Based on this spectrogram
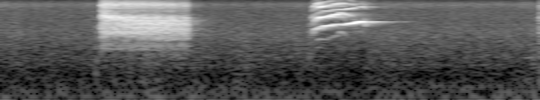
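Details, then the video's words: Greater green leafbird, a competition bird that is late to perform. A harsh hissing burst is followed by a bright, descending chirp ending in a drawn-out whistled tone, then the start of another note. "Setting Khusus Cucak Hijau Saat Lomba Lamban Panas / Telat Kerja"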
